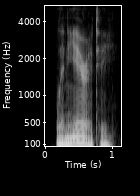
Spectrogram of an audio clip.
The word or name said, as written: linearity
